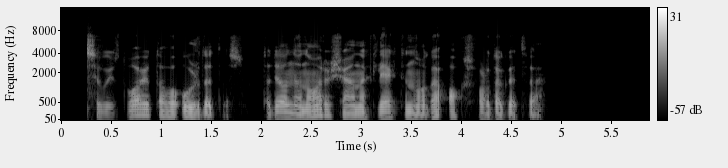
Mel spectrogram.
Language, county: Lithuanian, Kaunas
